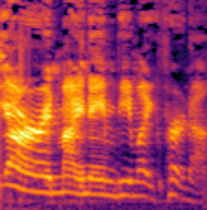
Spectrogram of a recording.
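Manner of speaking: booming, loud, raspy, rough pirate bluster. A podcast host introducing himself on Talk Like a Pirate Day, in a pirate voice. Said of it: "It's Talk Like a Pirate Day, isn't it?".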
